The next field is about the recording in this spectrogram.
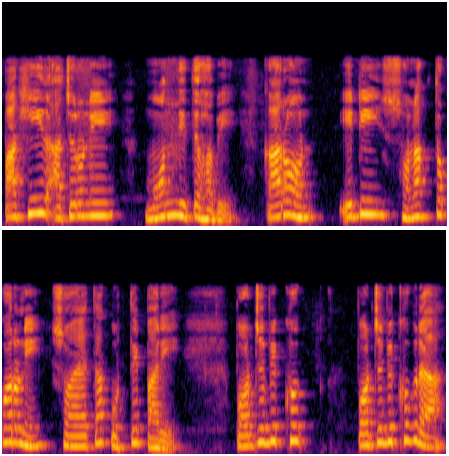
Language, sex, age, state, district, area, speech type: Bengali, female, 60+, West Bengal, Nadia, rural, spontaneous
